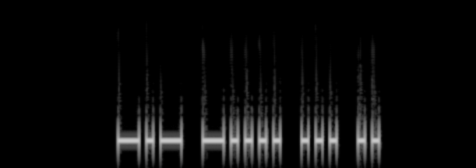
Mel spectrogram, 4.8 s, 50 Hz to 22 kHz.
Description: Morse code, heard as a keyed tone, about 17 wpm, 700 Hz. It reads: K6SI
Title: USA Call Signs - 4 Characters - 4x Character Spacing - 17wpm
